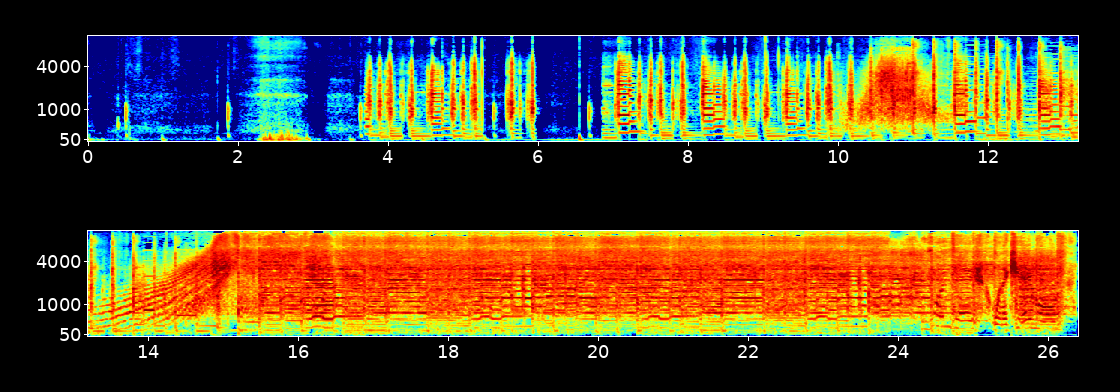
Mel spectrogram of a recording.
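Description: A pop rock song starts with a choppy, stuttering effects-laden intro and a rising sweep, then the full band crashes in loud and dense with distorted guitars; no one talks over it.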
